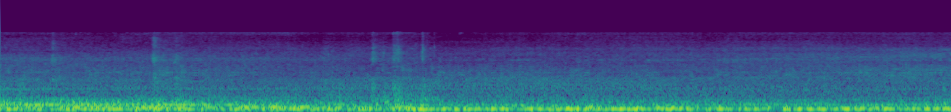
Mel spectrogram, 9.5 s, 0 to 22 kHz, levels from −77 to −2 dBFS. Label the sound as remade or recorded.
remade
